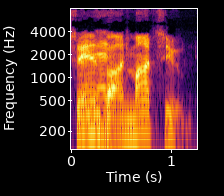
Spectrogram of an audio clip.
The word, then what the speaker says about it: Sanbonmatsu: It's pronounced Sanbonmatsu, which is actually how it's spelled, Sanbonmatsu. It took me to third grade to learn how to spell that name, Sanbonmatsu. – You know, it's funny because I think I was close on that, and I was going to say it, I didn't want to butcher it. So it's Sanbonmatsu, the way it looks, basically.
